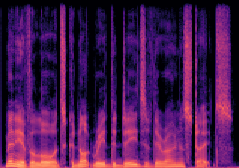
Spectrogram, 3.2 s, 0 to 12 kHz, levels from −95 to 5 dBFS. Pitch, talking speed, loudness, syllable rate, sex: 120 Hz, 245 wpm, -19 LUFS, 5.4 syllables/s, male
